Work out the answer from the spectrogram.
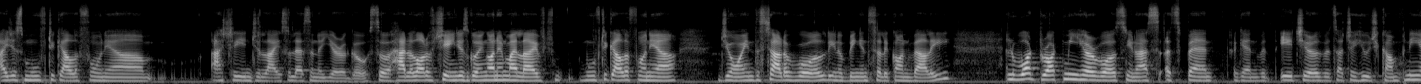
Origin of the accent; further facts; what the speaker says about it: India; moved away as an adult; also born or lived in Pittsburgh / New York; now in San Francisco, United States; originally from India. I moved to the States um, almost 11 years coming up.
